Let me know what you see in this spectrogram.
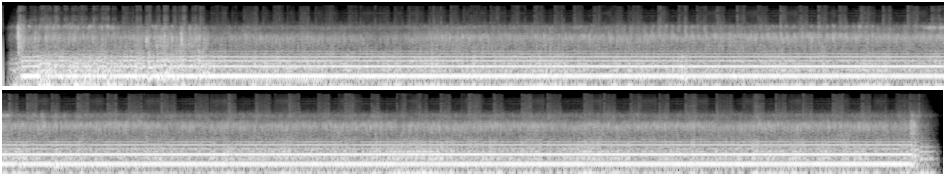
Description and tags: Electric Sci-Fi Generator
On-running-off sound of en electrical sphere or generator.
There is no limit to imagination!
electric, fi, field, generator, humm, magic, off, sci, science-fiction, sci-fi, scifi, sphere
